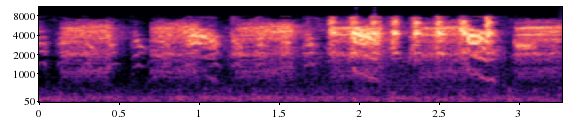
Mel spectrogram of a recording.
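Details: Long-tailed shrike from the forest, recorded as a lure for wild birds: rasping bursts, then a rapid run of sharper, squeakier notes before the harsh grating returns.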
